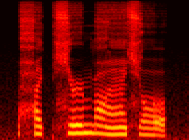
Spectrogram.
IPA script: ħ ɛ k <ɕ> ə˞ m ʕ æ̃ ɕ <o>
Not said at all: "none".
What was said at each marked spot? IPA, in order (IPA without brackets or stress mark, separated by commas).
ɕ, ɔ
